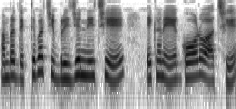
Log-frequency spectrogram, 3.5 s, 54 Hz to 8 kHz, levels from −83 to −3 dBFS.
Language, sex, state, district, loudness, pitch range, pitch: Bengali, female, Assam, Hailakandi, -14 LUFS, 215-250 Hz, 235 Hz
